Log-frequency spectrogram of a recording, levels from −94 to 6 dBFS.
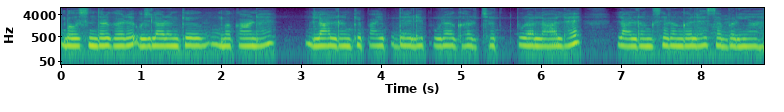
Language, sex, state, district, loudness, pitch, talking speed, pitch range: Maithili, female, Bihar, Katihar, -16 LUFS, 220 Hz, 195 wpm, 215-225 Hz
